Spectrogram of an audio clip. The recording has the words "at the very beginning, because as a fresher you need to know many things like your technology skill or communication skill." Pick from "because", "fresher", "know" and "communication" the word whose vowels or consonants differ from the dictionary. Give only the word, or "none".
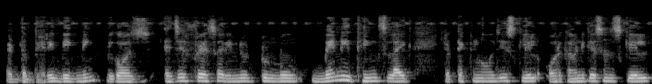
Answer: fresher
